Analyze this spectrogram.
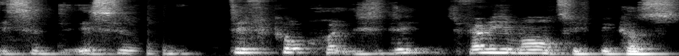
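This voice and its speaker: Fairly high in pitch, this man speaks with lively intonation. His voice rises and falls with energy. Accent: northern English. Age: 60s. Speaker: martial arts coach and business owner. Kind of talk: interview testimony. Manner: halting.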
